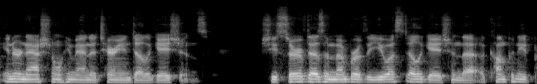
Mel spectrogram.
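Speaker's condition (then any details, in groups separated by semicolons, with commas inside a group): No condition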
